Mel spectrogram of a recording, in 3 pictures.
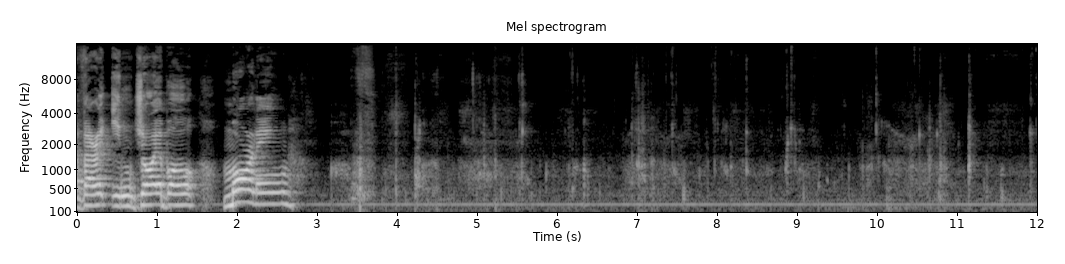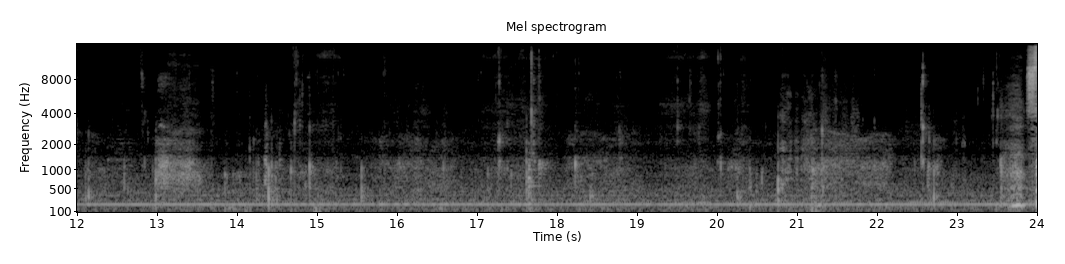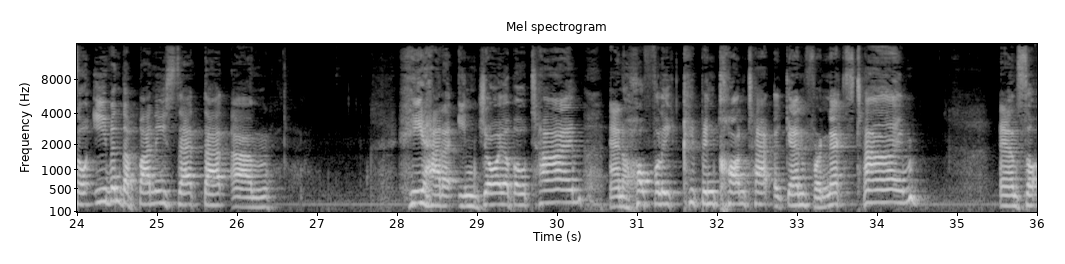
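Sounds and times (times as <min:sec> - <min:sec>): steady low hum: 0:00.0 - 0:36.0
biting and chewing food: 0:02.8 - 0:23.8, 0:26.5 - 0:28.0
wet mouth clicks and smacks: 0:22.5 - 0:23.7, 0:26.6 - 0:27.7.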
